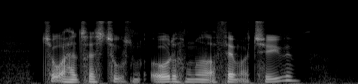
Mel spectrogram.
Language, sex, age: Danish, male, 30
